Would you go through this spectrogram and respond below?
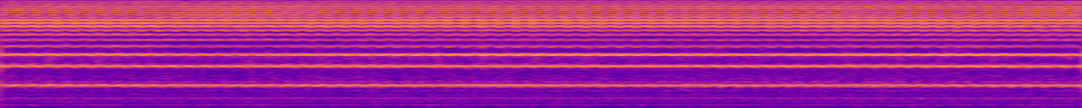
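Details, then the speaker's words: LG microwave with cabinet removed, running: loud, steady high-pitched squeal with fast chirping pulse from the small cooling fan's dry bearing; to be removed and lubricated, replaced if noise persists. "barulho surreal tá vindo aqui, ó, desse ventiladorzinho, ó. Olha o barulho que tá fazendo. A gente vai tirar esse ventiladorzinho aqui, fazer uma lubrificação."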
